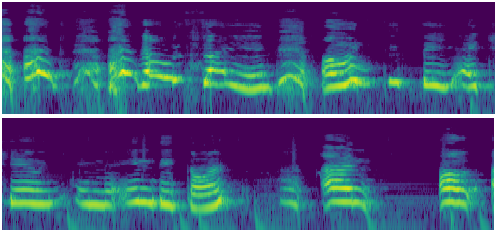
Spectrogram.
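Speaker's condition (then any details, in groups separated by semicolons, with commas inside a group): Cerebral palsy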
